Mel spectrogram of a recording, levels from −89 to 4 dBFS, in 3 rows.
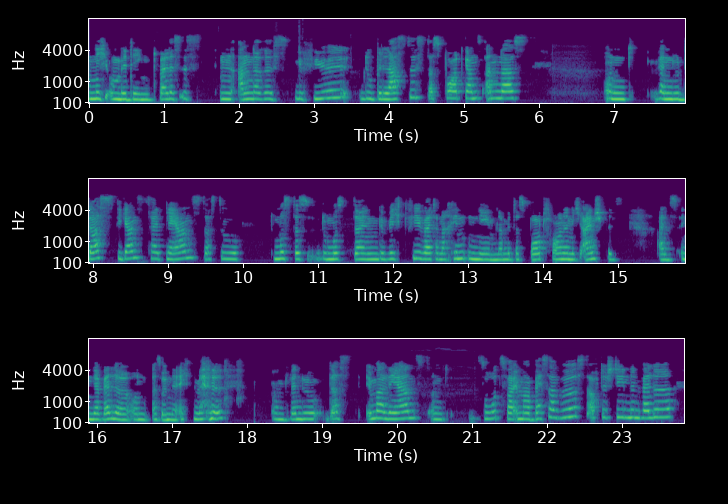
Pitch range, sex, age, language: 245-275 Hz, female, 10-29, German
